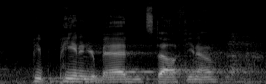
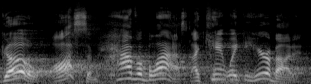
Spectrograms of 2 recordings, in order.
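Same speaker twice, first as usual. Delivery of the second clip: bright, higher, louder cheer; enthusiastic wife; 6 semitones higher, 4 dB louder than usual. Retold or imitated. Wife sending husband off to his friends, eagerly cheering. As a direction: cheer him out the door like a delighted wife.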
